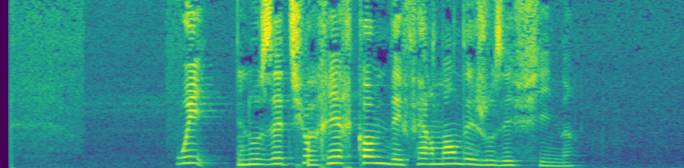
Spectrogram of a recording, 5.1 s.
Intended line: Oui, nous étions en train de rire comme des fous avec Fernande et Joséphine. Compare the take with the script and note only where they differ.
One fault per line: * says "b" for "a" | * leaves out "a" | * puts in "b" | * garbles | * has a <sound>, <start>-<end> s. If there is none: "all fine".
* leaves out "en train de"
* leaves out "fous avec"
